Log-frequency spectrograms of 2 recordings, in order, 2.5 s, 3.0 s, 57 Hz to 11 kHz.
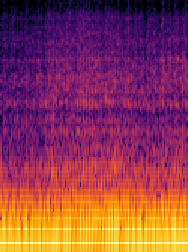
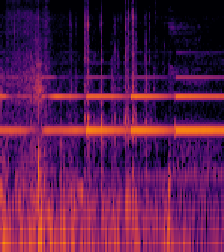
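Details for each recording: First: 2000 Chevy Blazer first running after a new distributor cap, rotor and coil wire, idling in gear with the ABS light on: deep, loud rumble with a puffy low pulse; owner suspects a holed muffler. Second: Vehicle after a new cap, rotor and coil wire (corroded points): several short cranking bursts, then it catches into a steady low rumbling idle; it runs and takes gear, but the muffler possibly has a hole and the ABS light is on.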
